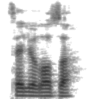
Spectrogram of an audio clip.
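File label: "целлюлоза", Komi, male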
